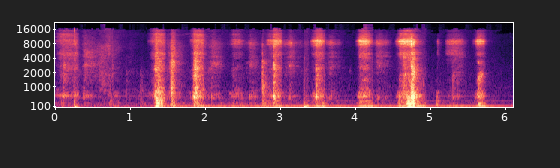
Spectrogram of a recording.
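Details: Dog with hiccups: repeated short, abrupt snorting gasps at irregular intervals over a faint room hum.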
